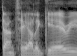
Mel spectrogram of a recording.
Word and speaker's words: Dante Alighieri: So I don't know if you pronounce it Dante Alighieri.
